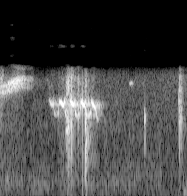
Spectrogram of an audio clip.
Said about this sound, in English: Oh, I hear some birds on the line.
